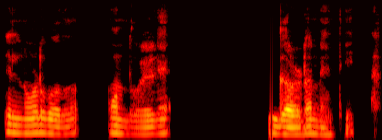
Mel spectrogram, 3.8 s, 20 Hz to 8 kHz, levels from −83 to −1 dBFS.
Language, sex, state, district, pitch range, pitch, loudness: Kannada, male, Karnataka, Bijapur, 105-120 Hz, 115 Hz, -36 LUFS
